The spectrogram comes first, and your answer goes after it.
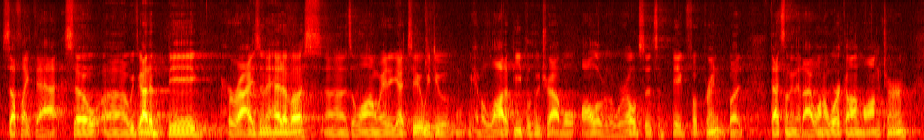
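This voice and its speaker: Deep-voiced man on a reverberant stage. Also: a little fast. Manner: casual, fillers and restarts. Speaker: panelist. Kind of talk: panel discussion. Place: stage at a conference hall. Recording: reverberant hall, faint ambience.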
